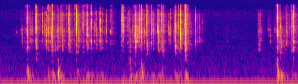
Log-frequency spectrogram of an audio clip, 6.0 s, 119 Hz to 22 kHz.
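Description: Both hands type with their fingertips on a compact 60% Ducky One 2 Mini mechanical keyboard with plastic keycaps, Cherry MX Brown switches and RGB backlighting, resting on a desk. Rapid bursts of bright, sharp clicky taps come over a steady low hum. The typing pauses for about a second before a final short flurry of keystrokes.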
